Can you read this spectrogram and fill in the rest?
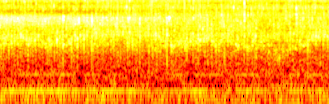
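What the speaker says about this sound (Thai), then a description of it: "น้ำไหลแรงมากครับ ก็ให้น้ำใบกระเพรา" Strong water flow from a garden hose spraying onto basil plants, a continuous hissing rush that stays steady and close with no talking.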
